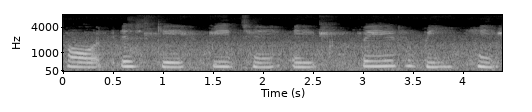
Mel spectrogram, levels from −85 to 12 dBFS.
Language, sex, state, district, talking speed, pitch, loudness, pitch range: Hindi, female, Madhya Pradesh, Dhar, 95 wpm, 250 Hz, -16 LUFS, 235-275 Hz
